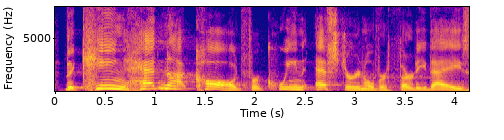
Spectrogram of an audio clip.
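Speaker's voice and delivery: ordinary delivery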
